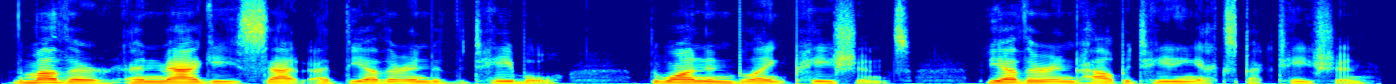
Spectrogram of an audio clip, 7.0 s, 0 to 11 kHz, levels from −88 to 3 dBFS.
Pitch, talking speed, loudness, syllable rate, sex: 205 Hz, 190 wpm, -21 LUFS, 6.0 syllables/s, female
